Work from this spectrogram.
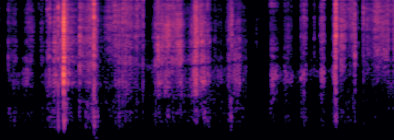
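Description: Scissors snip out an inkwell and quill shape from paper in a few crisp, separate cuts and rustles, close and fairly quiet, with no talking.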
